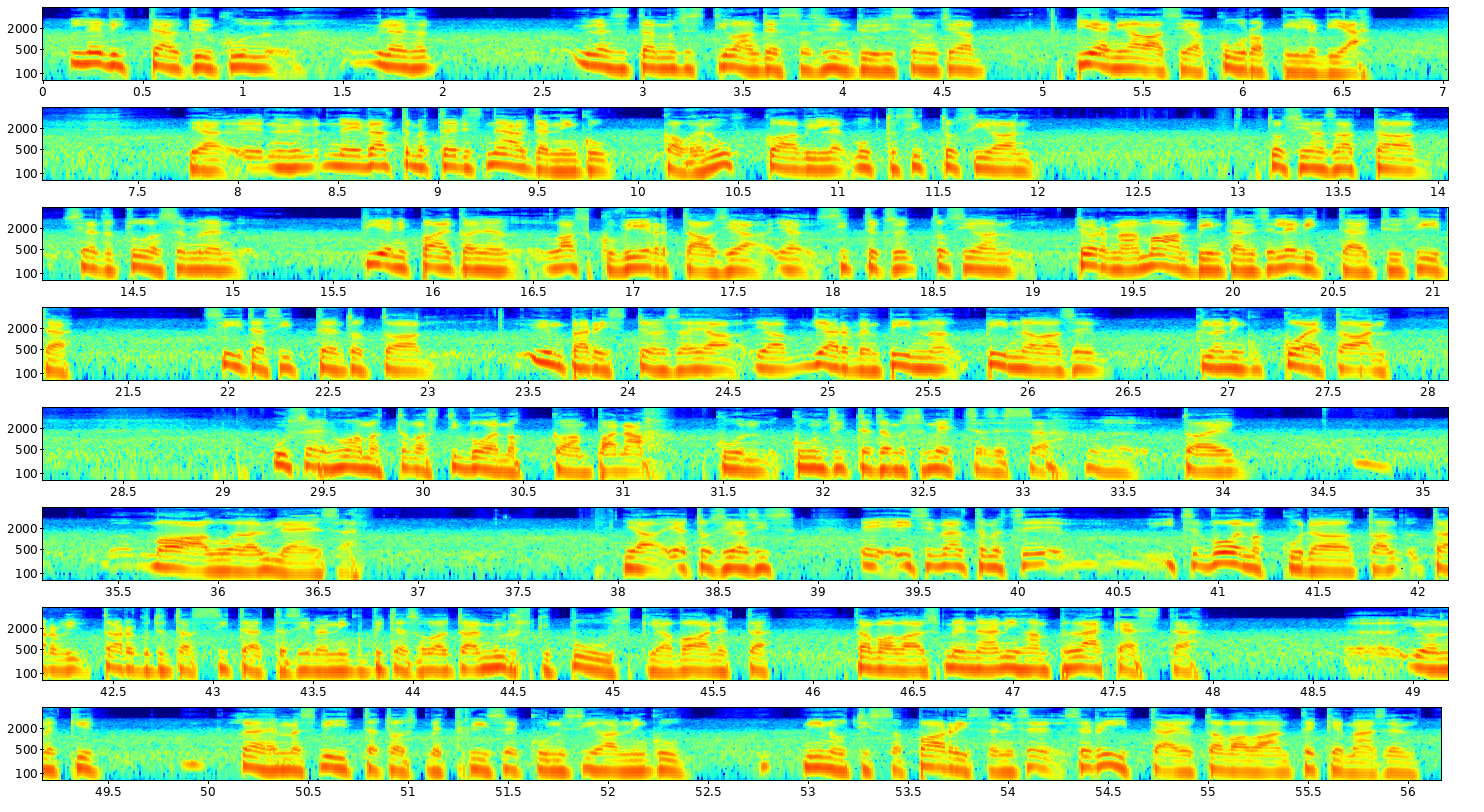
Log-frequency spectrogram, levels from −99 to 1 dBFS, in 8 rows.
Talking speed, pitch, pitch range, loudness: 125 wpm, 135 Hz, 125-155 Hz, -23 LUFS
